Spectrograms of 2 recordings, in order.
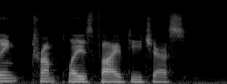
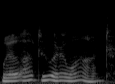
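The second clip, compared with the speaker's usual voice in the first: high, soft, strange weird voice. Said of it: "I will talk in a weird voice".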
